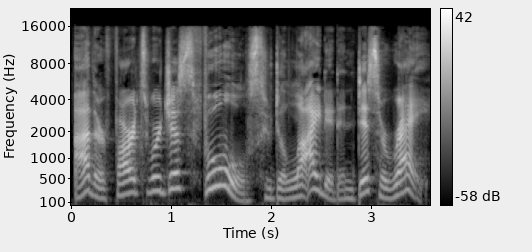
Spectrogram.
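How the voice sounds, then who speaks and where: A woman reading a children's picture book aloud in expressive, scripted narration. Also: medium pitch, unhurried.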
